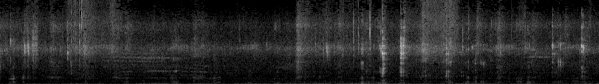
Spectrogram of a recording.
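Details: Low, muffled grunts from a wild boar during the birth of five piglets, rising and falling irregularly amid crackling rustles and short broadband clicks.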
